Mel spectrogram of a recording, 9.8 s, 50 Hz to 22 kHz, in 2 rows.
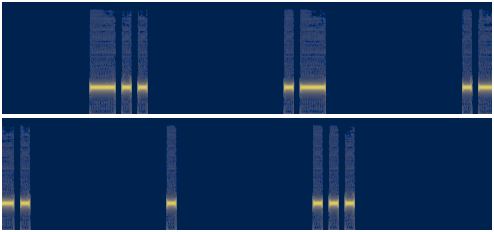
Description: Morse code, heard as a keyed tone, about 15 wpm, spaced as for 5 wpm, 1000 Hz. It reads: DARES
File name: qotdfiles / 5wpm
